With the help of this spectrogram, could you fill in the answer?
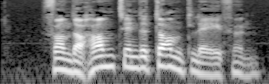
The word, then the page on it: van de hand in de tand: Dutch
